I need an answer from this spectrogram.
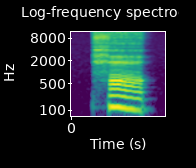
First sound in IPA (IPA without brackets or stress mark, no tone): h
